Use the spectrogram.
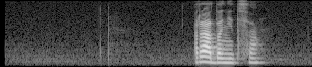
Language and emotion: Russian, neutral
